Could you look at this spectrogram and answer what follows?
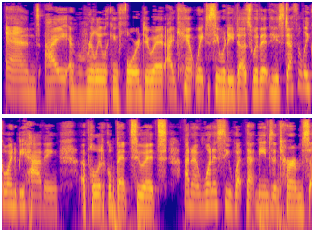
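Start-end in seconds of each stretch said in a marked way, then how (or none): none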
